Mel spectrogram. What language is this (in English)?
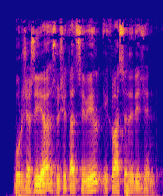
Catalan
